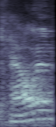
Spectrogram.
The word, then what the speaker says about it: Callen: So it's Callan or Callen? How do you? That's how you say it. Kalen?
